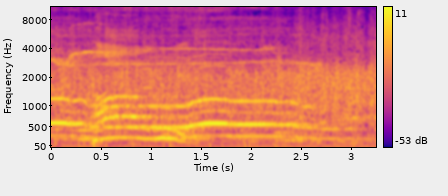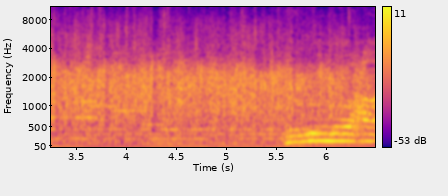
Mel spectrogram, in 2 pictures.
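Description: A congregation applauding, with a man's voice over the clapping for the first couple of seconds. Worship music and singing start up again near the end.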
